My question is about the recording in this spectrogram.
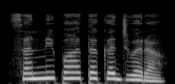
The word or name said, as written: ಸನ್ನಿಪಾತಕಜ್ವರ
